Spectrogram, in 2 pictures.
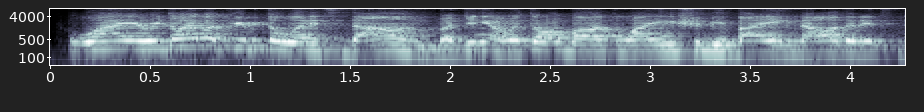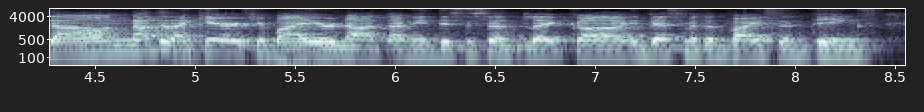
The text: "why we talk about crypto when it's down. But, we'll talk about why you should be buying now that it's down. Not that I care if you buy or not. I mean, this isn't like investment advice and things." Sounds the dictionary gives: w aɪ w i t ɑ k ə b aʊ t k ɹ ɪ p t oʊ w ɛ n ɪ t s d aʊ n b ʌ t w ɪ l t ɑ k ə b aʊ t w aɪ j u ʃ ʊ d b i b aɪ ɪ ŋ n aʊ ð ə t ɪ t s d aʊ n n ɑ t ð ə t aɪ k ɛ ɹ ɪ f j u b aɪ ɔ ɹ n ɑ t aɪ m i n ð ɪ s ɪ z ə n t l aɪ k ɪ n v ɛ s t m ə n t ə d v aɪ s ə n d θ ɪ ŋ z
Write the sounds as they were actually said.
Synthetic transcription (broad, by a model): w aɪ w i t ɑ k ə b aʊ t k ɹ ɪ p t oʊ w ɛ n ɪ t s d aʊ n b ʌ t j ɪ w t ɑ k ə b aʊ t w aɪ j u ʃ ʊ d b i b aɪ ɪ ŋ n aʊ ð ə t ɪ t s d aʊ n n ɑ t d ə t aɪ k ɛ ɹ ɪ f j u b aɪ ɔ ɹ n ɑ t aɪ m i n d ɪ s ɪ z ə n t l aɪ k ɪ n v ɛ s t m ə n t ə d v aɪ s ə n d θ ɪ ŋ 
